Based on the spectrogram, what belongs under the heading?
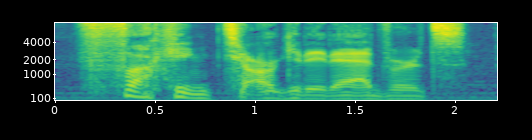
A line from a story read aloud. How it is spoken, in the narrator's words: Frink chuckled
